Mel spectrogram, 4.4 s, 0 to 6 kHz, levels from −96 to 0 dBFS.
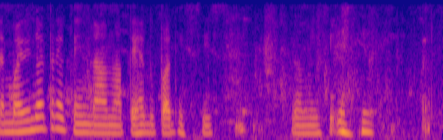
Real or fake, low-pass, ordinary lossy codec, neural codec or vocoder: real; 5.4 kHz; Opus, 32 kbps; none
